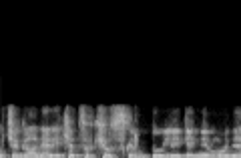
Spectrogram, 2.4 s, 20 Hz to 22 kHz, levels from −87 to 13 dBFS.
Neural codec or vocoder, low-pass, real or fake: none; 7.2 kHz; real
